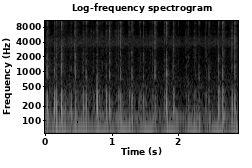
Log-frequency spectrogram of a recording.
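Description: Fingers tap quickly and lightly on a worn tablet case with a magnetic flap, holding a tablet inside. The rapid taps are soft, dull and short, with little ring, over a steady low hum.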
